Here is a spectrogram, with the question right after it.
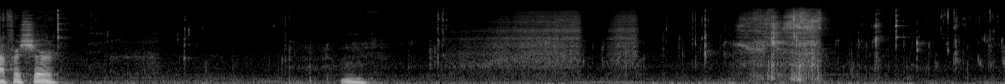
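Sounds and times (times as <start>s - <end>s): wet chewing with small clicks: 0.6s - 4.6s, 5.9s - 10.0s
noodles being slurped: 7.3s - 8.4s.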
